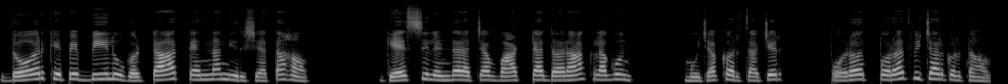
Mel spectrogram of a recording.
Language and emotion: Goan Konkani, sad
